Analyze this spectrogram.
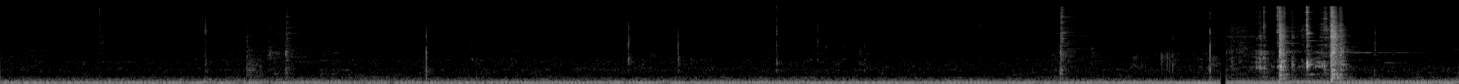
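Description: A rice paddle scraping and tapping against a Snow Peak Micro Oval Dutch Oven while cooked rice is fluffed and scooped: scattered light clicks, then a short run of louder clinks near the end. A steady low hum runs underneath.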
